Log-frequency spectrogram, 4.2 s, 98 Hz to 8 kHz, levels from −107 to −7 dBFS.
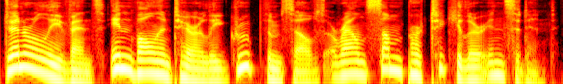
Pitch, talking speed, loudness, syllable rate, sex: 145 Hz, 130 wpm, -18 LUFS, 6.1 syllables/s, male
